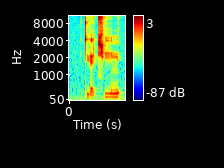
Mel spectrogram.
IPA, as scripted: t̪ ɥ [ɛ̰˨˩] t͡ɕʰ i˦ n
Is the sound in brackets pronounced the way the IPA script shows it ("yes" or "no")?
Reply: yes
